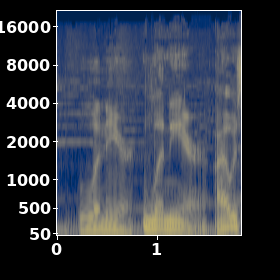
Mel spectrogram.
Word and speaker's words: Lanier: Lanier.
